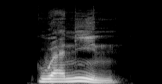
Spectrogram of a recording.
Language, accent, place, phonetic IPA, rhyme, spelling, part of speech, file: German, Germany, Berlin, [ɡuaˈniːn], -iːn, Guanin, noun, De-Guanin.ogg
- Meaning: guanine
